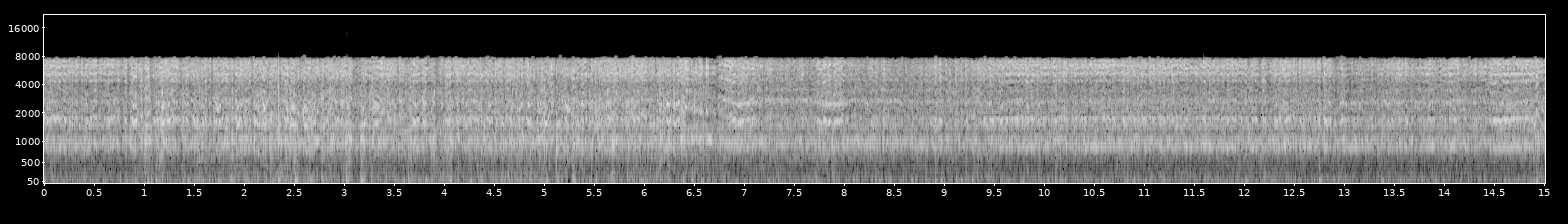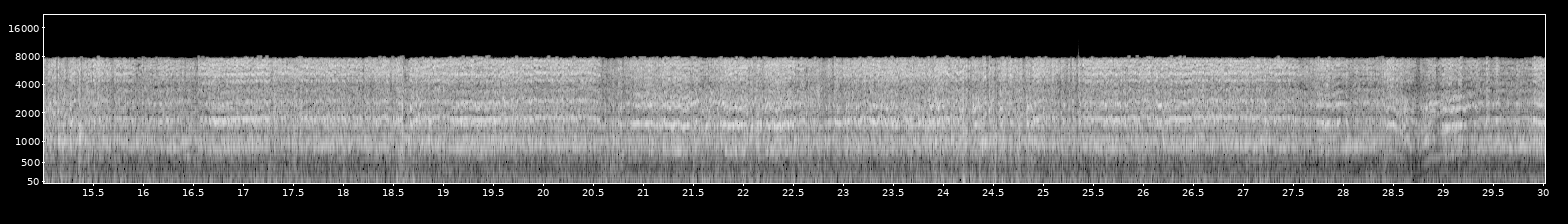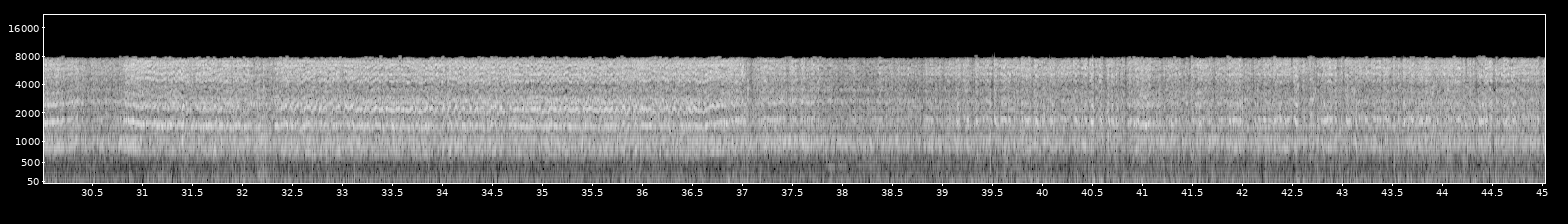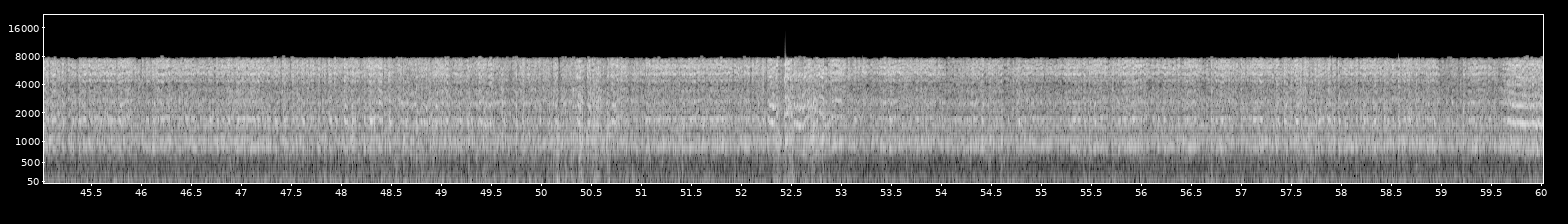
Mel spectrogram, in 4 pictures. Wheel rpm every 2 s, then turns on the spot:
230, 230, 230, 240, 230, 230, 230, 230, 230, 230, 220, 210, 220, 230, 180, 220, 210, 210, 220, 230, 230, 230, 230, 230, 230, 230, 230, 230, 230, 230.
none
